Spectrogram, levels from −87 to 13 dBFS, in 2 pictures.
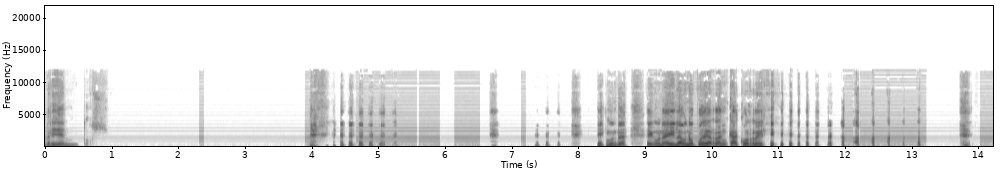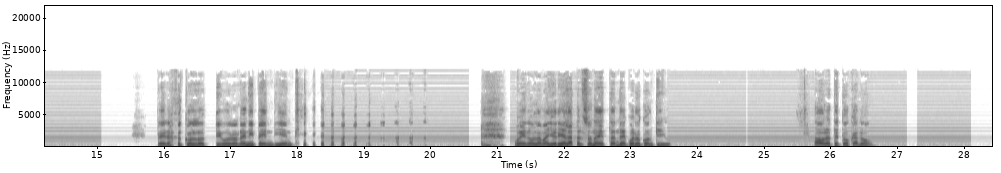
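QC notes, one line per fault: Throughout: computer activity noise. Processor or graphics load is disturbing the audio circuit's shared ground, adding a buzzy, chirping tone pulsing at roughly 500 Hz, about 25 dB below the speech. It rises and falls with machine activity, not with the talking.
4.83–4.87, 6.82–6.85, 7.82–7.86, 9.81–9.86, 14.77–14.80, 17.77–17.80, 18.73–18.76 s: overlap between stream segments. Timestamps of adjacent 1 s segments overlap, so the player discards 30–42 ms of real speech at each boundary. The waveform jumps, giving small clicks or skips on the segment grid.
13.65, 21.31 s: repeated buffer. Fresh audio arrived late, so the device replayed its last block, which fits a 256-sample buffer of 5.8 ms, several times in a row. The hard joins make a brief buzz or click, and no audio is lost.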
